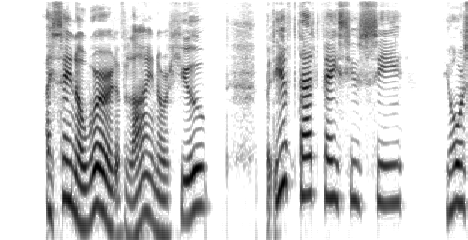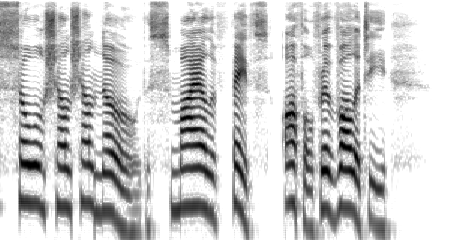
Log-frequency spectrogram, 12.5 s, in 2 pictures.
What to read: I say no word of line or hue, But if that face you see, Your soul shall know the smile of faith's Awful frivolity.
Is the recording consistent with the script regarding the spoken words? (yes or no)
no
